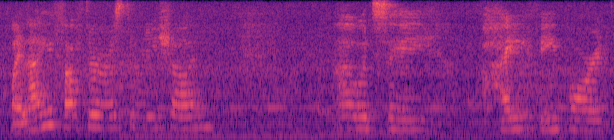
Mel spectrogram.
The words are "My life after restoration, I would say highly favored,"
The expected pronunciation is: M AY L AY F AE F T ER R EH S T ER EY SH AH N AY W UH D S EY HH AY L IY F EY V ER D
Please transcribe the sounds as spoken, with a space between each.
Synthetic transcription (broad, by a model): M AY L AY F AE F T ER R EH S T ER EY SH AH N AY W UH D S EY HH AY IY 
